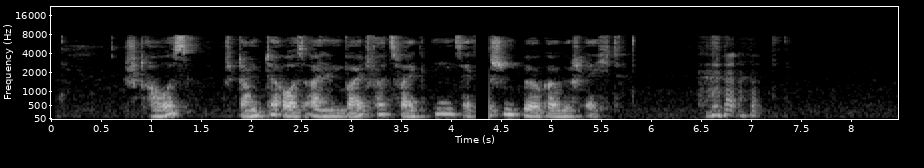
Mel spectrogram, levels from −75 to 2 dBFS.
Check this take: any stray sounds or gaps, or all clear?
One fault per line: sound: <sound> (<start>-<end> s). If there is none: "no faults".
sound: dropout (4.2-4.4 s)
sound: laugh (6.4-7.1 s)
